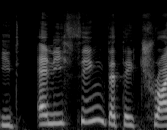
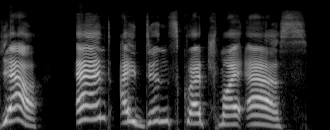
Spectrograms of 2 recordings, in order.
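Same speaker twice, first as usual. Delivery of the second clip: mock chest-out bragging kid voice, loud and proud; 2 semitones higher, 7 dB louder than usual. Retelling a kid boasting to his mom: imitating a proud kid. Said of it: "he was so proud of himself".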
